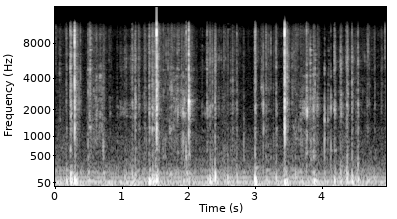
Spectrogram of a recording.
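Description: A metal blade scrapes thin curled shavings off a round, solid bar of chunk soap held in the hand. Quiet, crisp scraping clicks and brief bright rasps repeat irregularly over a low, soft background.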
